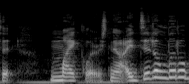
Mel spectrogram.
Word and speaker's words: Mickler's: are going to MERS Landing not MERS you pronounce it MERS now I did a little bit of research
